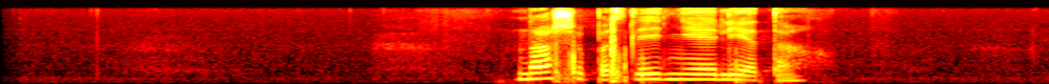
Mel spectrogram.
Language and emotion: Russian, neutral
